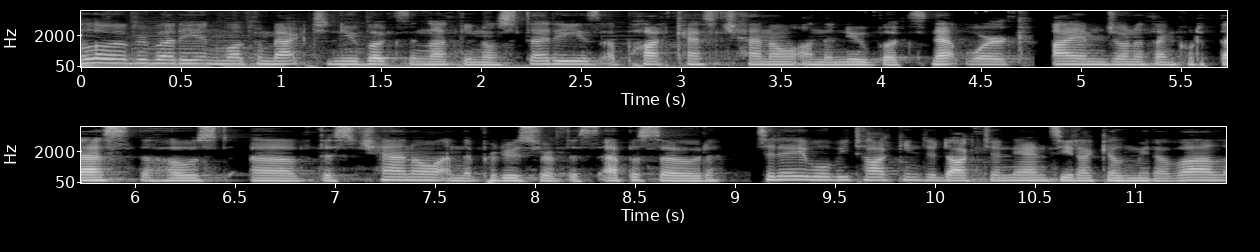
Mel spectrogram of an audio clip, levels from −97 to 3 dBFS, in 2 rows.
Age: 20-39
